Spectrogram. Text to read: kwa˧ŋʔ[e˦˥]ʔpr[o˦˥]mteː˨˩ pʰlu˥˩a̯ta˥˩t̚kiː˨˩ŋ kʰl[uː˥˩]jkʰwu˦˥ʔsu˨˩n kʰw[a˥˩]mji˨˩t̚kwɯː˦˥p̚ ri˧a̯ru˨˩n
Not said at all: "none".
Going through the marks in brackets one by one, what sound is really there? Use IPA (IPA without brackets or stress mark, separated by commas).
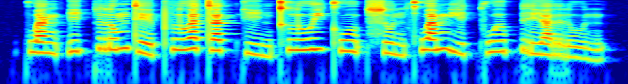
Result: i˦˥, o˥˩, uː˥˩, a˥˩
